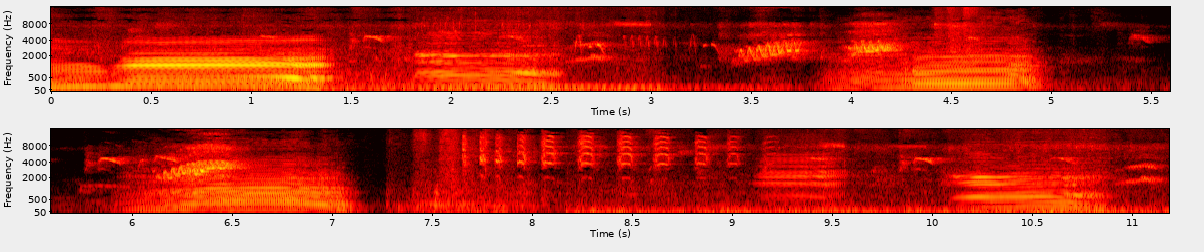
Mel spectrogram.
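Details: Cattle from a big herd, described as calling companions back to the barn, low drawn-out moos alternating with higher, strained arched bawls, about six calls in a row with sharp cuts between them.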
